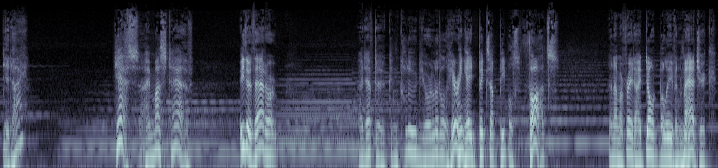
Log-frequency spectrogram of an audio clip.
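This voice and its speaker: An actor playing a skeptical, fatherly doctor in a radio drama, speaking in a measured, patronizing way and coaxing with rhetorical questions. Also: on the high side, animated, a bit bright, soft background music. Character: male doctor, persuasive, skeptical, fatherly toward his patient.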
